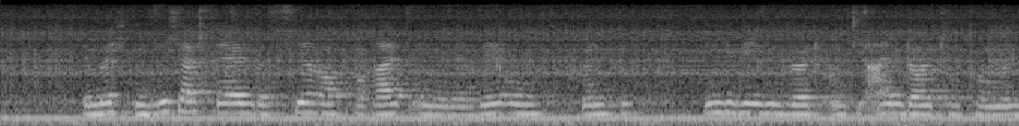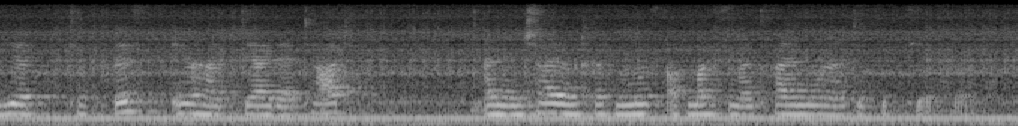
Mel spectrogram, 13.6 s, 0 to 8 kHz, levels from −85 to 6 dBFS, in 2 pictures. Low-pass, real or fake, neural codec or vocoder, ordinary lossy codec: 7.2 kHz; real; none; none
